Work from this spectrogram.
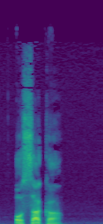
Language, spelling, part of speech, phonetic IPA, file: Polish, Osaka, proper noun, [ɔˈsaka], Pl-Osaka.ogg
